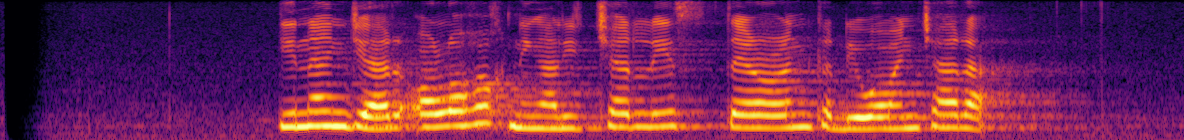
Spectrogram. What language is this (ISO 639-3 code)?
sun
